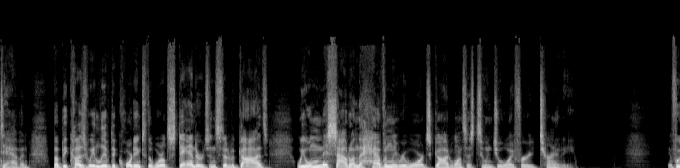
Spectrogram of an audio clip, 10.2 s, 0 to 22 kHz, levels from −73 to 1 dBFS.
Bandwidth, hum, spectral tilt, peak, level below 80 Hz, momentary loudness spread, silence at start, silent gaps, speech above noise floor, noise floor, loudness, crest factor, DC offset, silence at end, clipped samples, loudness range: 17.5 kHz; none; -5.5 dB/octave; 0 dBFS; -38 dBFS; 11 LU; 0 s; none; 55 dB; -68 dBFS; -13 LUFS; 12 dB; under 0.1%; 0 s; under 0.1%; 7 LU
